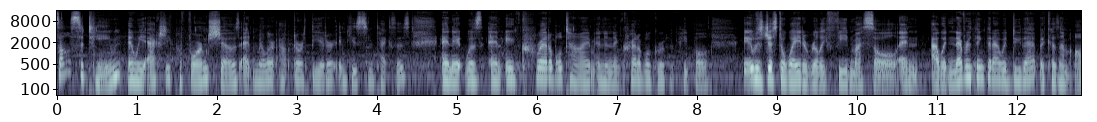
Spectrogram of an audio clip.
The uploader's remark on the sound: We’re back on the road, this time at Blk Pod Festival Atlanta! Hear what secrets were shared in our pop up booth!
